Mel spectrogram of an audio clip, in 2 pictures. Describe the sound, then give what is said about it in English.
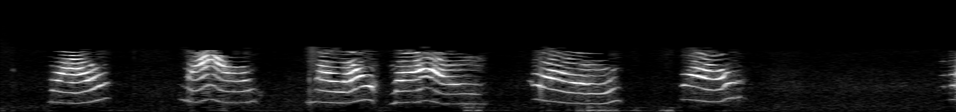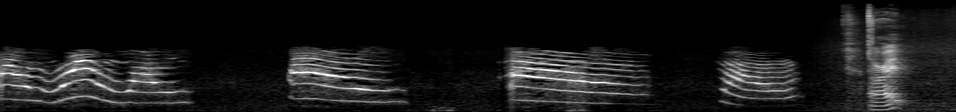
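A cat, TC, meows over and over, about a dozen drawn-out, wavering cries in uneven bursts with short pauses between them, carried over a phone line from an unknown caller, ending with a brief crackle. “Yep, that sounded like TC. I don't know how she got a phone.”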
